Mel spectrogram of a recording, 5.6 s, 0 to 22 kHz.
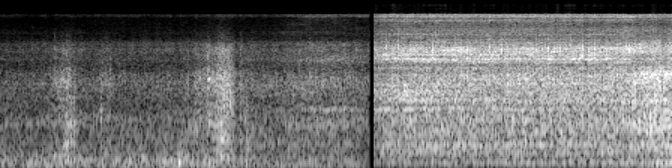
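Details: Peugeot 504 saloon hard start after spark plug and fuel pump replacement: about three seconds of uneven cranking with weak firing before catching into a steady run; plugs, carburetor service or coil suspected.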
